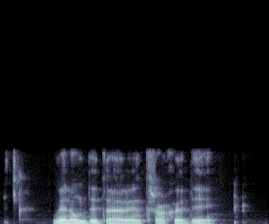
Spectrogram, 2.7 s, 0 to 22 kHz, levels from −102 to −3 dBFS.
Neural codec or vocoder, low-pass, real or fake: codec, 16 kHz, 8 kbps, FunCodec, trained on Chinese and English, 25 frames a second; 7.2 kHz; fake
